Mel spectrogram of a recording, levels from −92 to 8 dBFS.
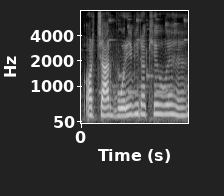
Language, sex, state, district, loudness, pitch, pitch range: Hindi, female, Bihar, West Champaran, -17 LUFS, 220 Hz, 215-250 Hz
